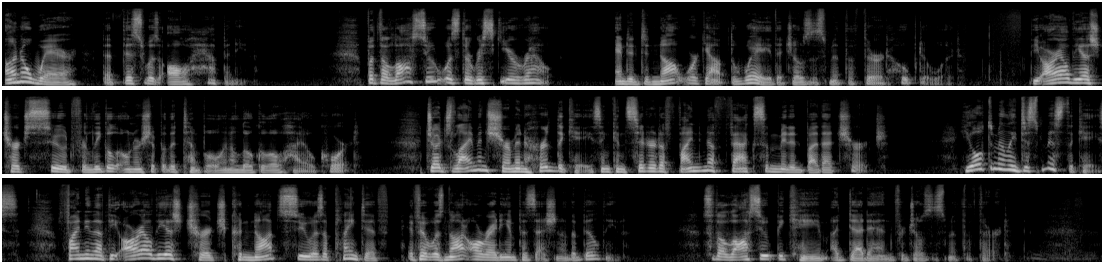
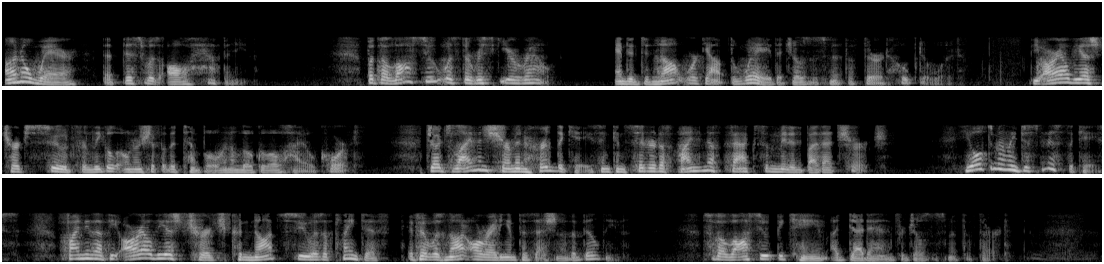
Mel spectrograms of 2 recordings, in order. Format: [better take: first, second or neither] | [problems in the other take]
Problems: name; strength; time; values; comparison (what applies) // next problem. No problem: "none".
first | garbled, watery; badly; nothing above 4 kHz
